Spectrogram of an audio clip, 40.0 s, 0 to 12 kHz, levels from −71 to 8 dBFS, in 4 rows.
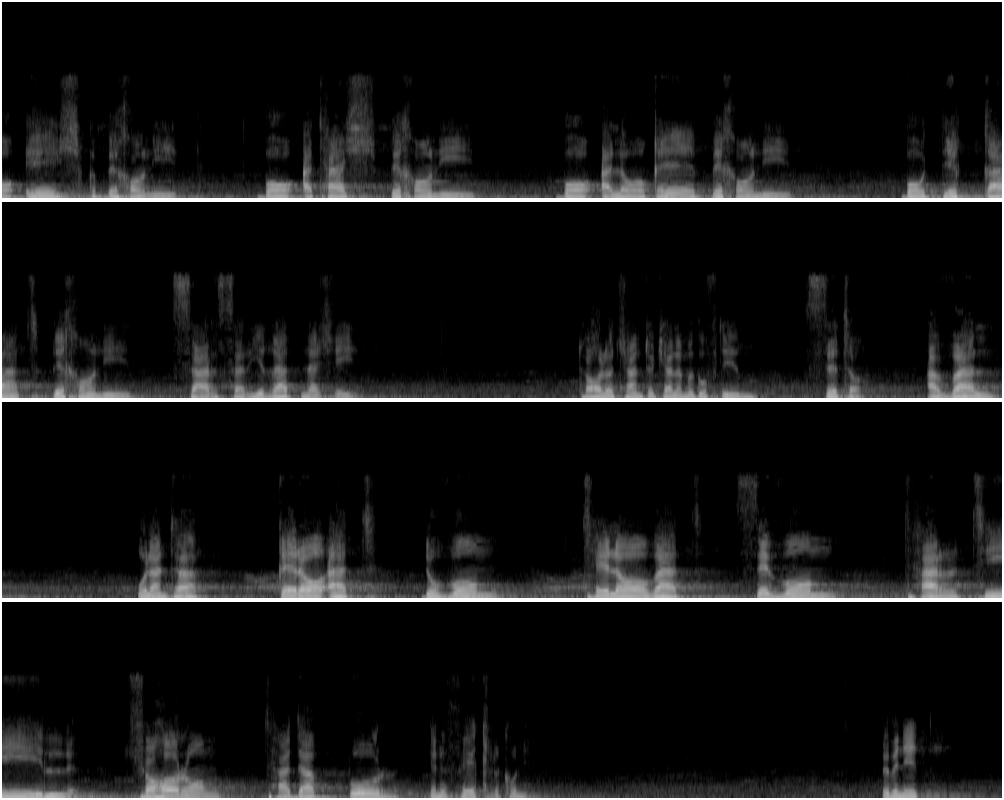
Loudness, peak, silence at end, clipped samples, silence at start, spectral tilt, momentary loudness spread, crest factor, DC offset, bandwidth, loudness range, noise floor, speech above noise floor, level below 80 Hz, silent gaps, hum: -26 LUFS; -6 dBFS; 0.4 s; under 0.1%; 0 s; -8.5 dB/octave; 21 LU; 20 dB; under 0.1%; 7.8 kHz; 8 LU; -55 dBFS; 31 dB; -62 dBFS; none; none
